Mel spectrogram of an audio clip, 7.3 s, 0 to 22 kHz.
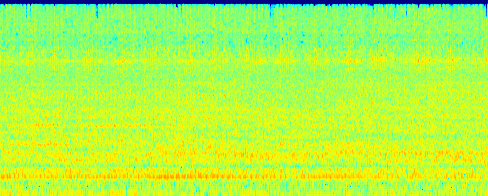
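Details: Audi 3.0 TFSI V6 with codes P0133 and P0136 for bank 1 oxygen sensors and a failed catalytic converter: steady, even idle with a smooth low hum, no knocking, hissing or ticking; normal idle.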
